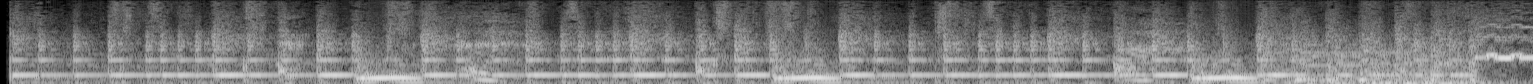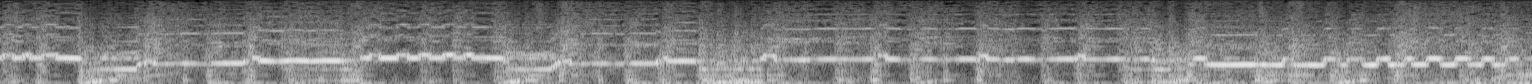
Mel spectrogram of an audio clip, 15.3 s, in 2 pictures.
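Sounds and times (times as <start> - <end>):
flute: 0.1 - 15.3.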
